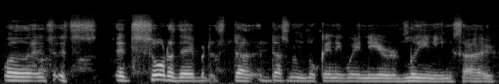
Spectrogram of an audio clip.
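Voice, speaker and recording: Man, higher pitch, easygoing, chuckling, casual talk. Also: level tone, moderate pace, a little mellow, no echo. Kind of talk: casual chat.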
